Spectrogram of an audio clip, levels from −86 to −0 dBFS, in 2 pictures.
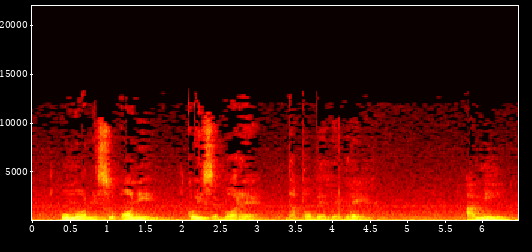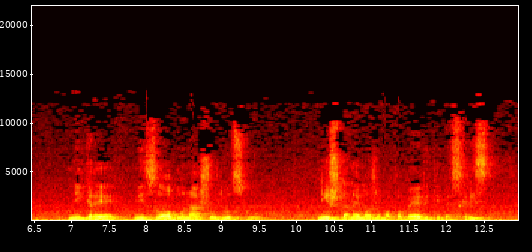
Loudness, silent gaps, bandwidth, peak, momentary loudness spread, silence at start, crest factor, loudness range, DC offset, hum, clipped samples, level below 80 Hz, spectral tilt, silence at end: -23 LUFS; none; 12.5 kHz; -4 dBFS; 18 LU; 0 s; 18 dB; 4 LU; under 0.1%; none; under 0.1%; -42 dBFS; -6.5 dB/octave; 0 s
